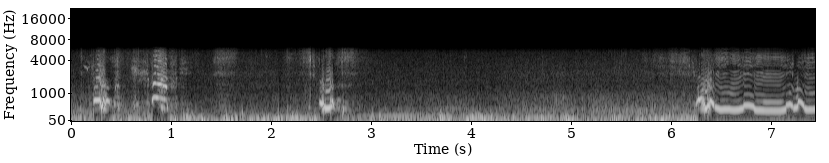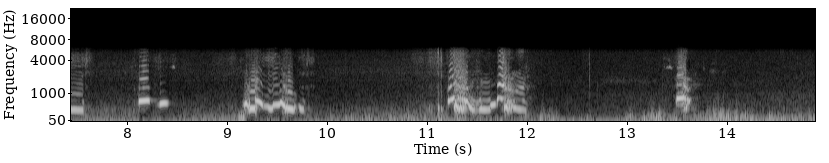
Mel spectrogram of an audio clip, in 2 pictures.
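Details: King Kong, a Saint Bernard, "talking" in short bursts of whining, groaning vocal sounds. A longer wavering, moaning note comes midway, and quieter breathy gaps fall between the outbursts.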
